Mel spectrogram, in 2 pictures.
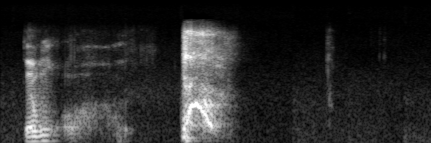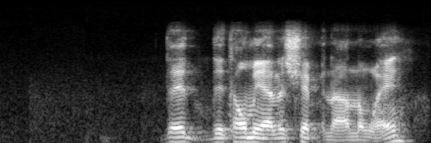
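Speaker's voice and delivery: intoxicated speech. Recounting a phone call from UPS, drunk. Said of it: "I'm sorry, I'm drunk".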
